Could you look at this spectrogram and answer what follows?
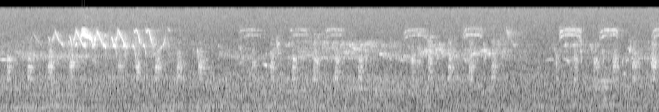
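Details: Great blue heron chicks in sibling rivalry give rapid, harsh clacking chatter, about two notes a second, over a steady low rumble of background noise.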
